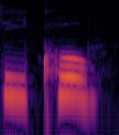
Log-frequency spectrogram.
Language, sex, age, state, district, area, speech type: Hindi, female, 18-30, Uttar Pradesh, Jaunpur, urban, read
